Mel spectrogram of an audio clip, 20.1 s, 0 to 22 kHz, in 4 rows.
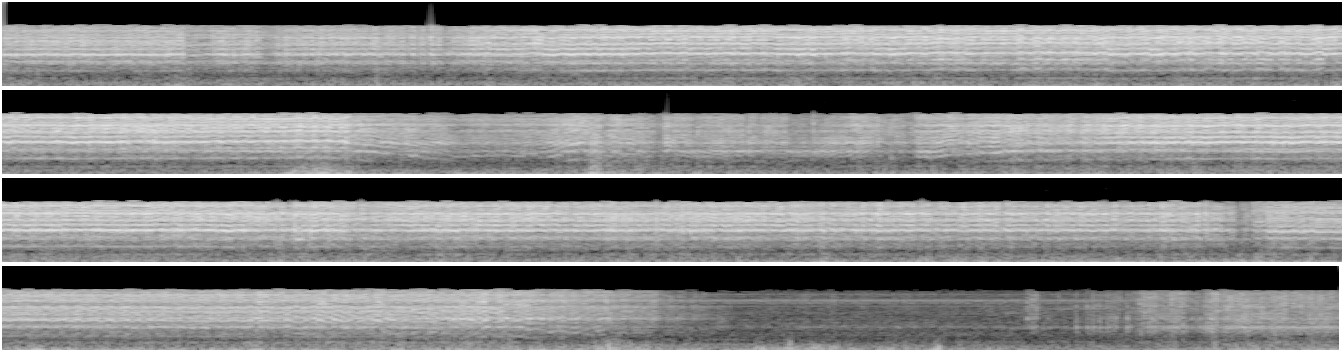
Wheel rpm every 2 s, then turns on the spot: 170, 160, 170, 70, 130, 160, 170, 170, 100, 10.
18-20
